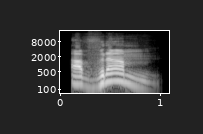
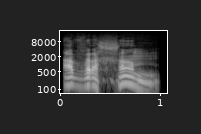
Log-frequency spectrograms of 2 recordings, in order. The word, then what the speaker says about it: Avram: Então vai Homera, Donaiel, Avram, não é Avraham, é Avram.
